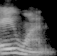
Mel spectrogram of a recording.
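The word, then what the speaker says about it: AWHONN: of women's health obstetric and neonatal nurses or a1 as we pronounce our acronym about 700 women die each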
